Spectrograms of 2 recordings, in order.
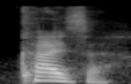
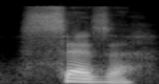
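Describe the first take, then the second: First: The name begins with a hard K sound. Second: The name begins with a soft S sound. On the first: The speaker calls it right. "se dizia Kaiser" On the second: The speaker calls it wrong. "Júlio César não se dizia César"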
